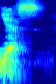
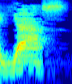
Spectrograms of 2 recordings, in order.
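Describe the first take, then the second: First: Said in the usual way. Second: "yas" with an open short A; LA-style yas. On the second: Shown as a demonstration. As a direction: stretch "yas" wide, as in LA. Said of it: "it takes more energy it".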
